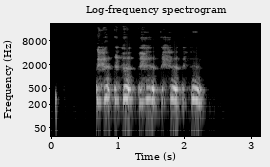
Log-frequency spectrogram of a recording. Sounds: Cough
